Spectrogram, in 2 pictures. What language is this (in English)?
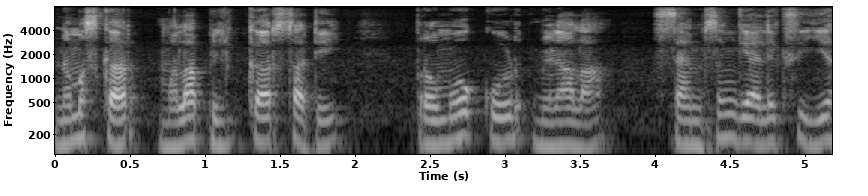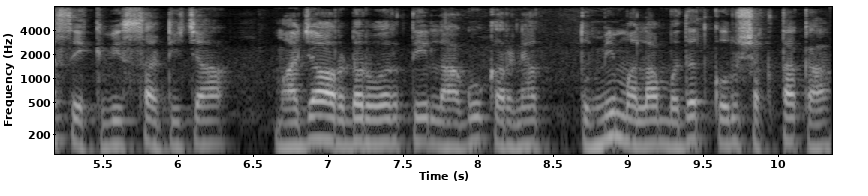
Marathi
